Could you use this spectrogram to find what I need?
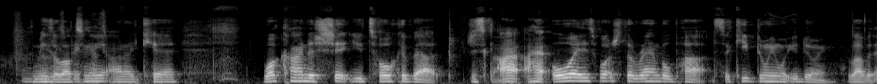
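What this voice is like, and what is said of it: Mixed New Zealand-Australian accent. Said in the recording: “he's a bit Kiwi, but he's a bit Aussie ... a Kiwi who lived in Australia who's now in America”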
